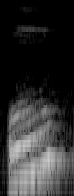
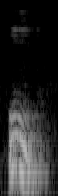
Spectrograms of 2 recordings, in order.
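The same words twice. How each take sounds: First: The pitch rises from mid to high. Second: The pitch falls sharply from high.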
